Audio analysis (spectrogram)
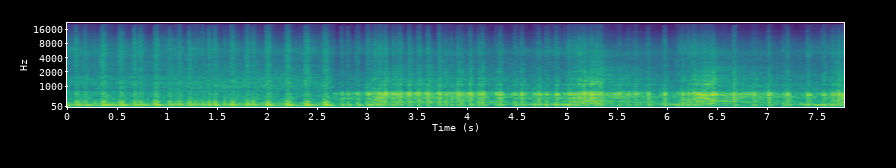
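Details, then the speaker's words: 2005 Arctic Cat Firecat F6 two-stroke snowmobile just started after sitting, smoking heavily: ragged, uneven running with clattering and scraping surges as it revs. Clutch sticking badly and not disengaging; an unidentified bad noise was also heard. "So I gotta figure out that clutch because the clutch is not disengaging. So it's not good."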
